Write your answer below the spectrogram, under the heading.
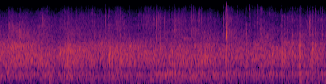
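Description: Steady audience applause, a dense wash of many hands clapping at an even level for several seconds, with no talking over it.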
